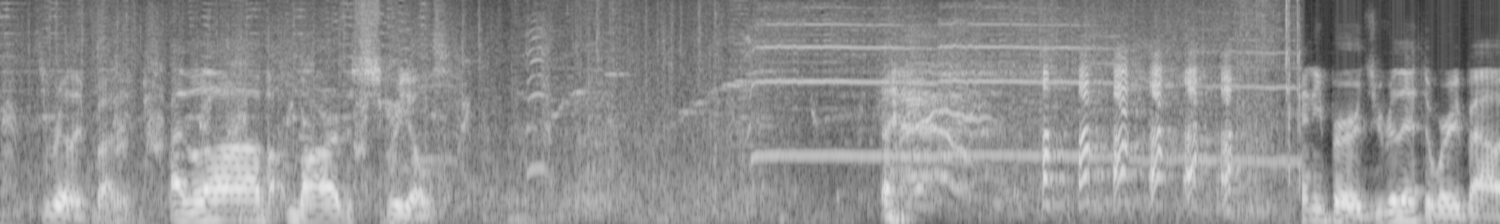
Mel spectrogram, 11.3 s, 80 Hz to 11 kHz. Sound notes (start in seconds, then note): 5.1 Marv screaming; 5.1 laughing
